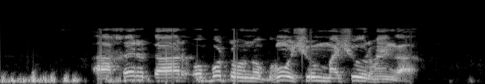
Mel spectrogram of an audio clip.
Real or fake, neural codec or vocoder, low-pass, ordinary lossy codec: real; none; 5.4 kHz; Opus, 64 kbps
